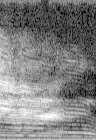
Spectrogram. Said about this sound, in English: It sounded more like a cat to me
